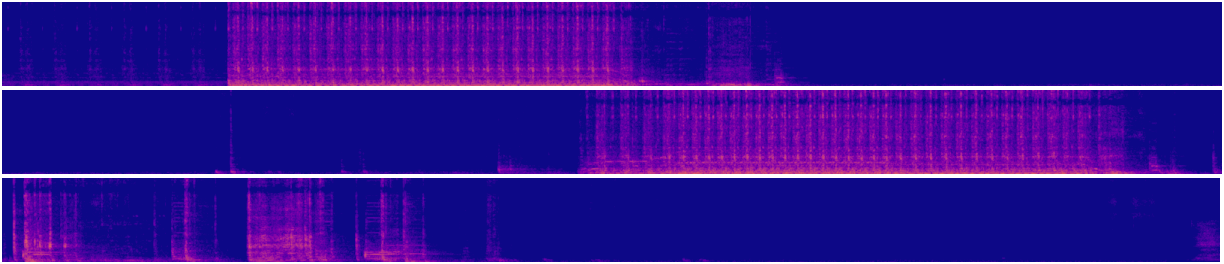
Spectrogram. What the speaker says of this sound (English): we're going to pivot and just continue sewing down the length of the tie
